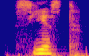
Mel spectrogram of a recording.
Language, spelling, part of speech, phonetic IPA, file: Russian, съезд, noun, [sjest], Ru-съезд.ogg
- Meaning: 1. descent 2. exit, ramp 3. congress, convention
